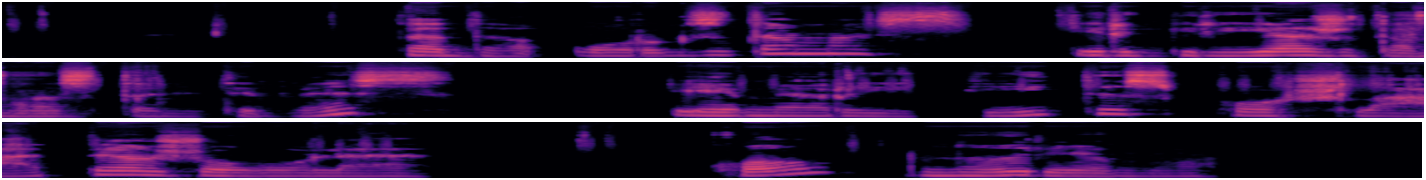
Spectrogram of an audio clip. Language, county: Lithuanian, Vilnius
